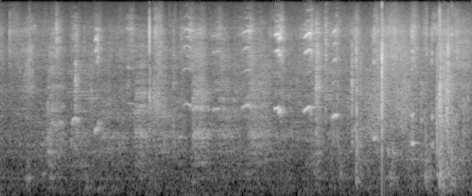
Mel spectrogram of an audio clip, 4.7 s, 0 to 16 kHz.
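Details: Dog puppies 19 days old, nursing and just beginning to stand and walk on four legs; high squeaky whimpers and short squeals come in irregular bursts over soft shuffling and suckling noises indoors.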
